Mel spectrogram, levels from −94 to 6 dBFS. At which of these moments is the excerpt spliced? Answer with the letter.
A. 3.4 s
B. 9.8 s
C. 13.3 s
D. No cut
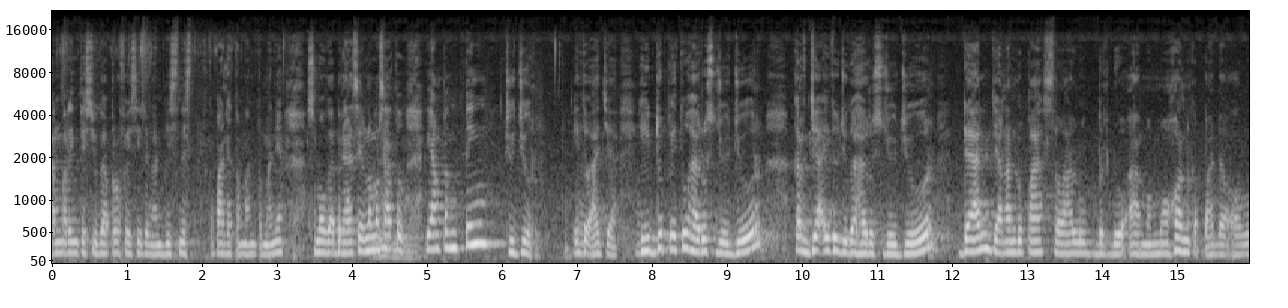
D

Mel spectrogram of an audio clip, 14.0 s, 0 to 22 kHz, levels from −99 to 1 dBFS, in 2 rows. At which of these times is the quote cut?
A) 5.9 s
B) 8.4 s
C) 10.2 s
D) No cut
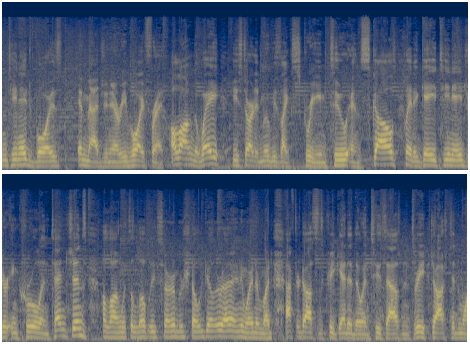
A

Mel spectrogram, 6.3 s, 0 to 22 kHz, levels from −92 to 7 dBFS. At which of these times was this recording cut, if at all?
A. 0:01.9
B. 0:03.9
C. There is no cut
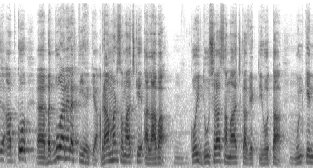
A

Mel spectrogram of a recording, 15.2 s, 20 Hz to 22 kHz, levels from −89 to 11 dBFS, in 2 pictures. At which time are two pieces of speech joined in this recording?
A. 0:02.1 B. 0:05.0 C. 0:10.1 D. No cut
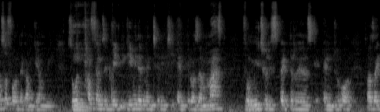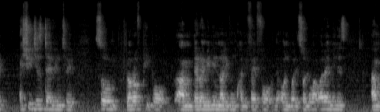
C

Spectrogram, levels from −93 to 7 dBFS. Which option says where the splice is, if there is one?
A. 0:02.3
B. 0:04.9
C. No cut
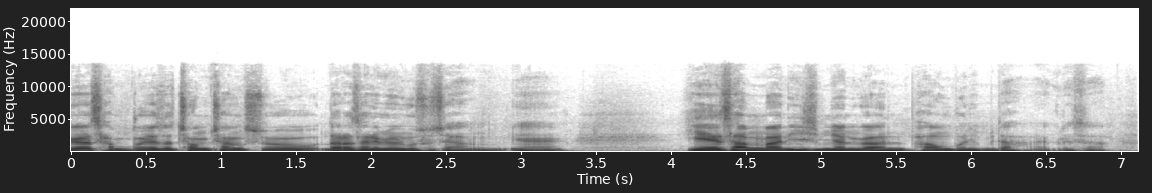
A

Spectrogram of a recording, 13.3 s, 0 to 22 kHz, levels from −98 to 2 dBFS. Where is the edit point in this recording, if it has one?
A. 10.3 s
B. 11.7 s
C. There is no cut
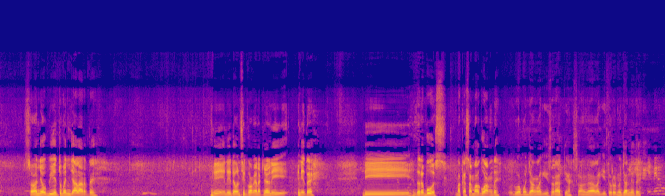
A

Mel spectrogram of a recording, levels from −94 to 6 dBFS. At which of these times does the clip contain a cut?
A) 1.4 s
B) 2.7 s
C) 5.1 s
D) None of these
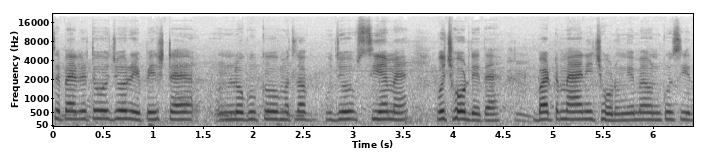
B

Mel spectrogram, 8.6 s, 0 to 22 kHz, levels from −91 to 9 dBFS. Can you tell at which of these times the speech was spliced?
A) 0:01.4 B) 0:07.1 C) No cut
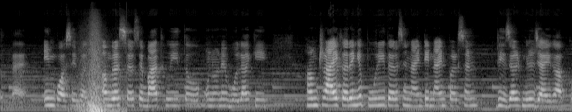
A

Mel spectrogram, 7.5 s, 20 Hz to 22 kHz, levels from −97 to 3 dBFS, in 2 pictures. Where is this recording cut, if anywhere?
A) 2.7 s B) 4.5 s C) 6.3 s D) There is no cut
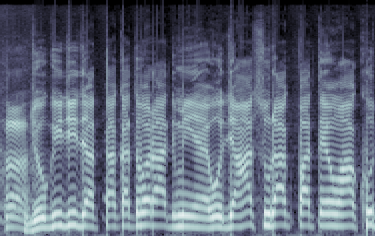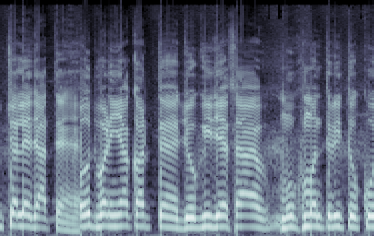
B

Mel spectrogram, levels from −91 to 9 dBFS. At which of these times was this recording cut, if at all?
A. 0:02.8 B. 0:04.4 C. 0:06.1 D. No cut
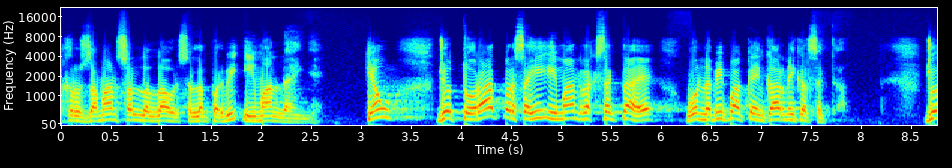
D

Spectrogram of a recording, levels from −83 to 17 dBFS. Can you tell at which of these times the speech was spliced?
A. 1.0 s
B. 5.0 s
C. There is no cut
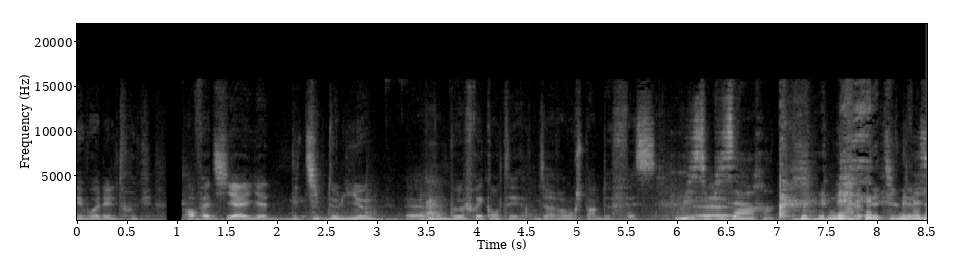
A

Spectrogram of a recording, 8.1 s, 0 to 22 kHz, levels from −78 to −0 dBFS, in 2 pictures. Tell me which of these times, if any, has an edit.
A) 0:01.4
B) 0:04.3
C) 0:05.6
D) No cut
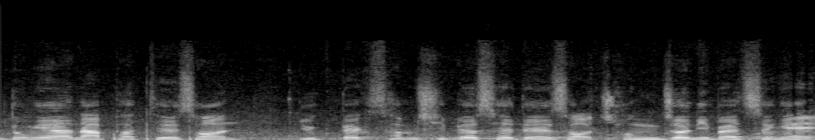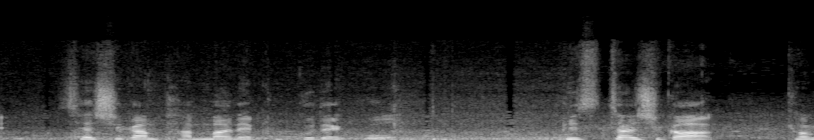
B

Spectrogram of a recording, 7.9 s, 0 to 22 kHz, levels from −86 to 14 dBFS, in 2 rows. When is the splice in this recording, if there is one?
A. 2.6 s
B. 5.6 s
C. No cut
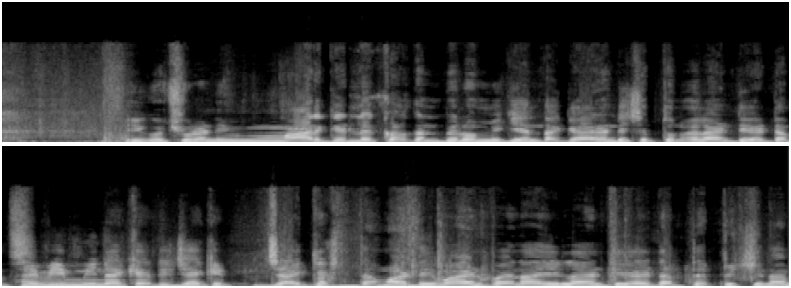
B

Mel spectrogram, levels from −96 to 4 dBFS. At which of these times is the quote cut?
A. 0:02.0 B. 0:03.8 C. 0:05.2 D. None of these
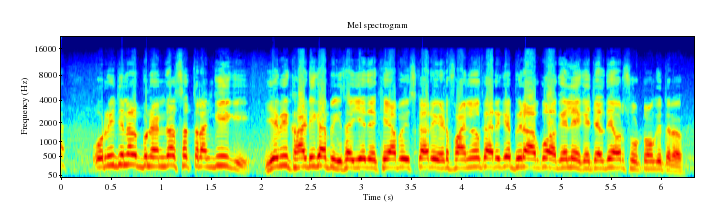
A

